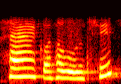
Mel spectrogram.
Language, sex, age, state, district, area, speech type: Bengali, female, 30-45, West Bengal, Cooch Behar, rural, conversation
